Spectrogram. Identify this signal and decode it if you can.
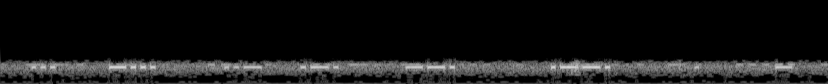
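Morse code, heard as a keyed tone, about 24 wpm, spaced as for 11 wpm, 810 Hz. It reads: SBURG PET
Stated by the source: QRP Morse code signal.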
